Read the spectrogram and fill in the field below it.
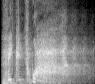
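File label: Announcer success, French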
